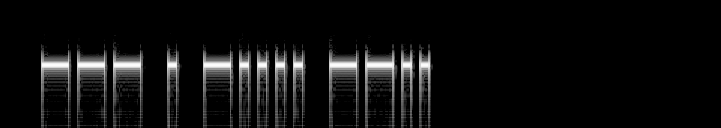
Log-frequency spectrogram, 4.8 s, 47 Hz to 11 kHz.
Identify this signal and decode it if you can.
Morse code, heard as a keyed tone, about 20 wpm, 700 Hz. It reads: OE6Z
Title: DXCC-100 Call Signs - 4 Characters - Repeated 2x - 20wpm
